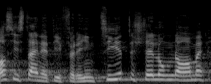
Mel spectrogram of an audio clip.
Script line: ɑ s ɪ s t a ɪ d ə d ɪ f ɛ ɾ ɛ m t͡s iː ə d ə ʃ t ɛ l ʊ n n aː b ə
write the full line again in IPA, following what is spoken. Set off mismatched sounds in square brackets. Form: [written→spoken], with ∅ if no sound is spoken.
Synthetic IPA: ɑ s ɪ s t a ɪ [d→n] ə d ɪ f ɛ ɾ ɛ [m→n] t͡s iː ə [d→t] ə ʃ t ɛ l ʊ [n→ŋ] n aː [b→m] ə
